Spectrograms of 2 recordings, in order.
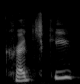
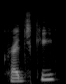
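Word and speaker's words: Krejci: turnable kind of experience it's called the croject key I hope that's how you pronounce it krej key crunch key okay dump yeah it's k-r-e-j-c-i krej key so um this dump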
